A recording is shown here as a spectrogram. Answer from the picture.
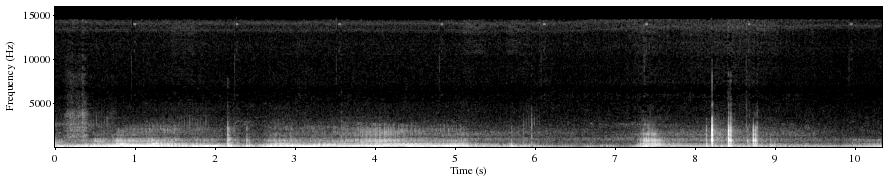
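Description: Race-prepared Toyota Camry accelerating away down the street: the engine note climbs, drops about two seconds in at a gear change, climbs again, then fades into the distance. A brief swell follows near seven seconds, then a few sharp cracks.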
